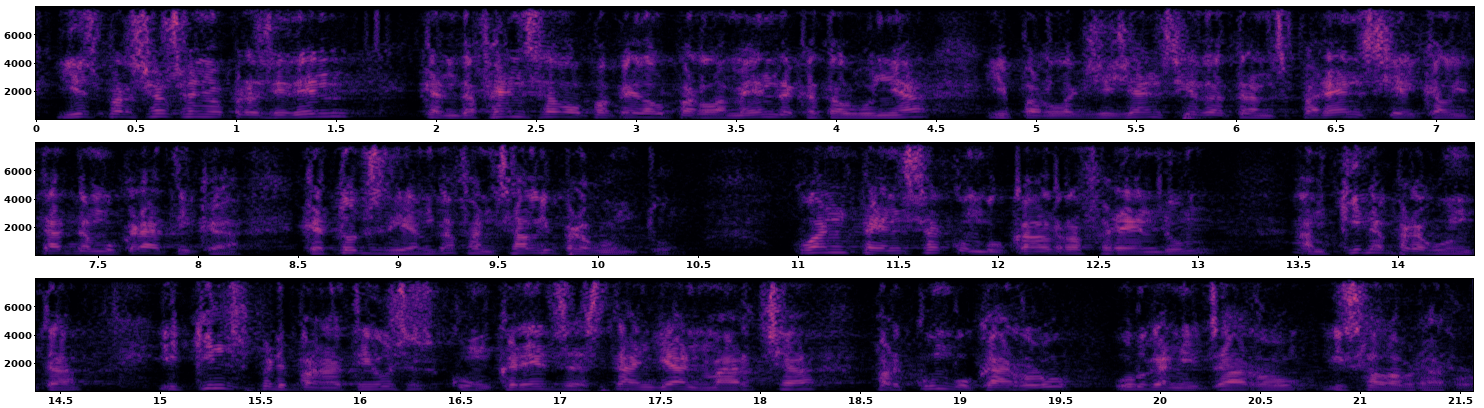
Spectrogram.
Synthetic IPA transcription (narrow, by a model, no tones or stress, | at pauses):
iespəɾʃɔsəɲopɾəziðeŋ | kənd̪əfɛnsəðəlˠpəpɛðəlˠpərləmend̪əkət̪əluɲəipəɾləɡziʒɛnsiəðət̪ɾənspəɾɛnsiəikəlit̪at̪̚d̪əmukɾat̪ikəkət̪od͡zðiəmd̪əfənsalipɾəɣunt̪ṵ | kwanpɛnsəkumbukalˠrəfəɾɛnd̪um | əmkinəpɾəɣ̞unt̪əikinspɾəpəɾət̪iwskuŋkɾezəst̪anʒaəmːaɾt͡ʃəpəɾkumbukarlu | uɾɣənid͡zarluisələβɾa̰rlṵ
